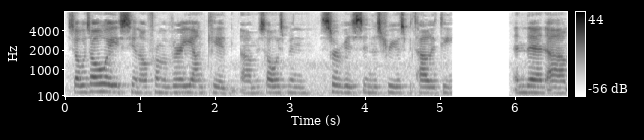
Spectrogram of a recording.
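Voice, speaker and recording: A woman's voice: a little high, slight background noise, rough recording. A woman in her thirties from the Philippines, talking as a guest in a casual interview, with plenty of fillers and restarts. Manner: chatty, many fillers and restarts. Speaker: mortgage broker guest.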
